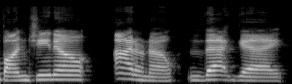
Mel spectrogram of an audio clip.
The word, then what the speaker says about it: Bongino: say this guy's name mentally i always call him um bogingo but that's not bogino bongino i don't know that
